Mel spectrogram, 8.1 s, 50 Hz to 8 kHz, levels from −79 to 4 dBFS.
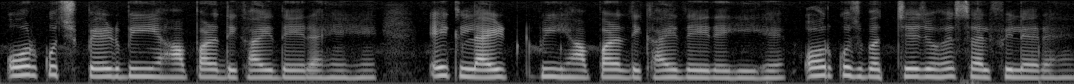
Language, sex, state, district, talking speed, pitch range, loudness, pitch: Hindi, female, Uttar Pradesh, Ghazipur, 210 wpm, 210-235 Hz, -23 LUFS, 220 Hz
